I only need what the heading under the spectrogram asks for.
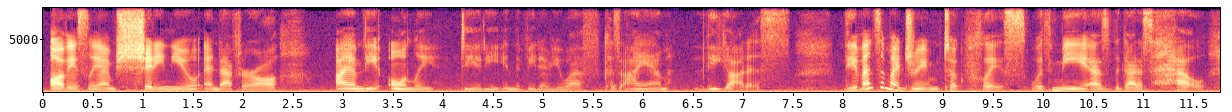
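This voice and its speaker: Cocky, ruthless wrestling goddess acted by a woman, lowish bright voice, self-assured promo for an audio roleplay, faint background noise. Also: poor audio. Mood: boastful. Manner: boastful, self-assured, emphatic. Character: cocky, ruthless female pro wrestler calling herself a goddess. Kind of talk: in-character wrestling promo monologue.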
